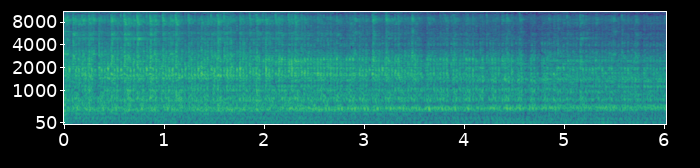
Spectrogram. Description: Sounds of a bad alternator. Bad alternator on a 2007 Dodge Caliber.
